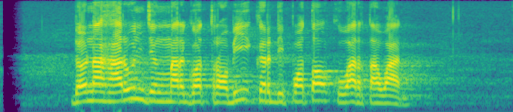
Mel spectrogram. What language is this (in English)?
Sundanese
